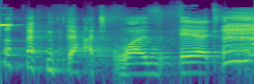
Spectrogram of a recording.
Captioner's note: timer beeps; laughing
